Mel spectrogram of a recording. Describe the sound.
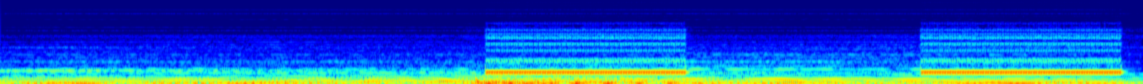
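Telephone line tones after a call is hung up: two long, steady electronic tone pulses, each lasting about two seconds with a pause between them, rising over a low, constant hum.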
